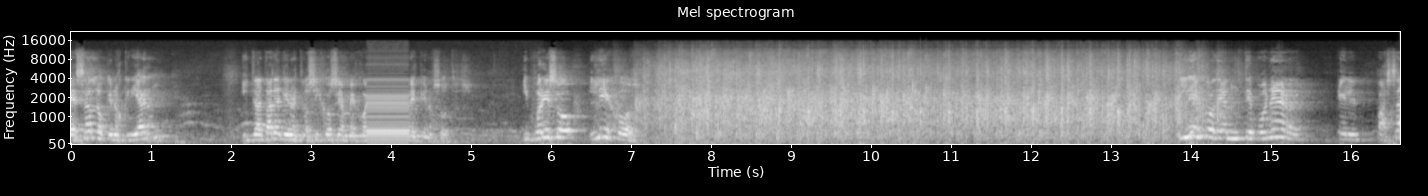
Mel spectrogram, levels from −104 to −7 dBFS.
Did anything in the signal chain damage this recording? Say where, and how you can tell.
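Yes. From 3.71 to 4.23 s the audio turns into a steady 100 Hz buzz: a 10 ms fragment repeats exactly about fifty times. This is a system hang loop at the driver or buffer stage. The host stopped supplying new samples while the hardware kept replaying its ring buffer, which fits a buffer of about 10 ms. Mains hum drifts and sits under the audio, but this buzz replaces it with identical cycles, and little or no audio appears lost afterward.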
